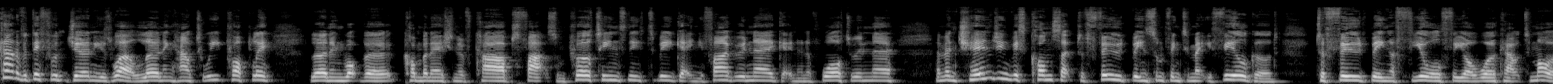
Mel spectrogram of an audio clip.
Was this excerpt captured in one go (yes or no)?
yes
